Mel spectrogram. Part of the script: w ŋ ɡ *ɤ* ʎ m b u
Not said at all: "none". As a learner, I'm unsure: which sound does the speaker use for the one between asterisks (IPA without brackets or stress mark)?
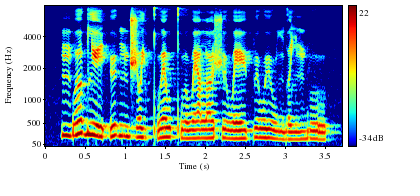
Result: ɤ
